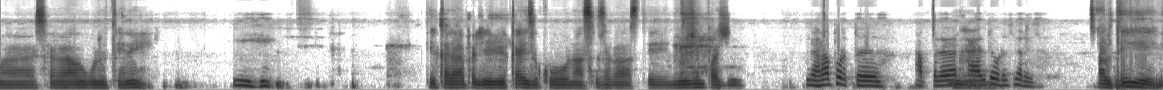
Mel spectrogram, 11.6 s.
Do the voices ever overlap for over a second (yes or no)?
no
